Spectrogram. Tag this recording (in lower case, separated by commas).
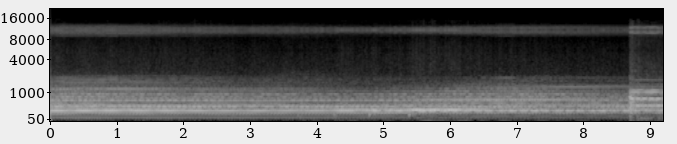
gong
